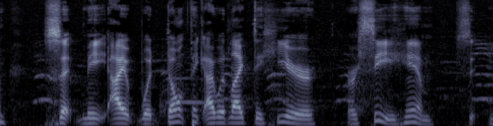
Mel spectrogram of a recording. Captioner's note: stuttering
